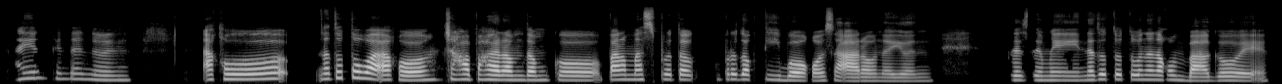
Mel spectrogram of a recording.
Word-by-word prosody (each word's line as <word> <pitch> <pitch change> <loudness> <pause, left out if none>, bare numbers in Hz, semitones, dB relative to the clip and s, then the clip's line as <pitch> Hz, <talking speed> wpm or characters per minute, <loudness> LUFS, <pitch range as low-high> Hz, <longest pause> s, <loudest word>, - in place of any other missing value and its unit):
Ay 275 +5 -4
ang 295 0 -15
ganda 255 -2 -11
nun. 205 -3 -8 0.7
Ako, 230 +2 +1 0.9
natutuwa 265 -2 +4
ako, 205 0 +2
tsaka 235 0 +2
pakiramdam 210 -3 +3
ko 195 -1 +1
parang 225 +2 +3
mas 225 0 0
proto 230 -2 -2 0.3
produktibo 220 -5 -1
ako 180 +1 -1
sa 180 -3 +3
araw 170 0 -1
na 165 -1 -6
yun. 160 +1 -9 0.8
Kasi 205 0 -5
may 195 -1 -4
natututunan 225 +1 -2
akong 210 -1 -1
bago 180 +1 +1
eh. 175 0 -4
210 Hz, 115 wpm, -21 LUFS, 195-230 Hz, 0.9 s, natutuwa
